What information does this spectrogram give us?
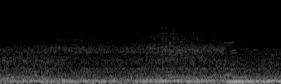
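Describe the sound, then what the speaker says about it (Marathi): Car driving fast on the national highway through Katraj ghat, heard from inside as a low steady road and engine rumble, faint and continuous for a few seconds. "हायवे ट्रेनिंग चालू आहे तुफानी स्पीडमध्ये ड्रायव्हिंग चालू आहे"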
